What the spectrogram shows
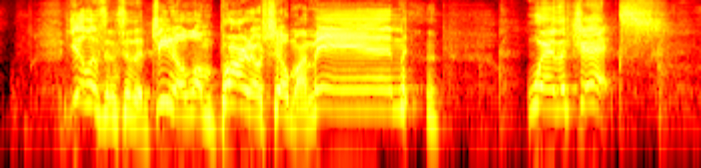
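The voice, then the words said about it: Classic radio DJ voice. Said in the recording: “that voice you were doing ... my classic radio show ... I used to do that voice. I used to host a show on Hot 97.”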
